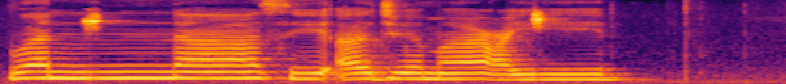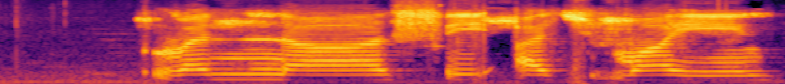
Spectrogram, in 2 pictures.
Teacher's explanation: ایک تو نون کے اوپر غنہ ہوگا، پھر آگے الف مدہ ہے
